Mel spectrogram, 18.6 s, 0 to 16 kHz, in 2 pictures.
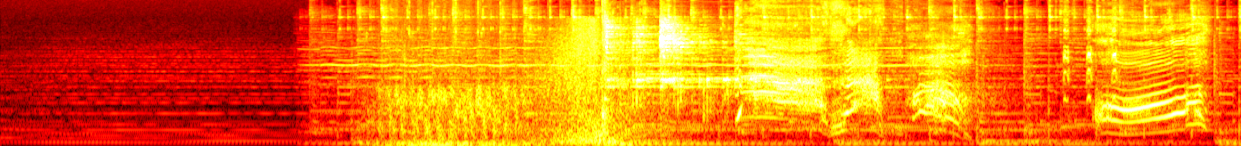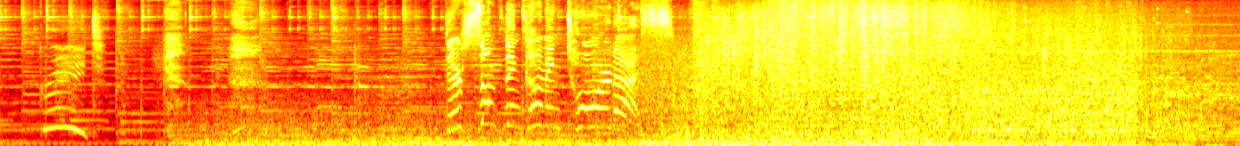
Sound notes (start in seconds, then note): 4.4 metal tinging; 5.4 screaming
